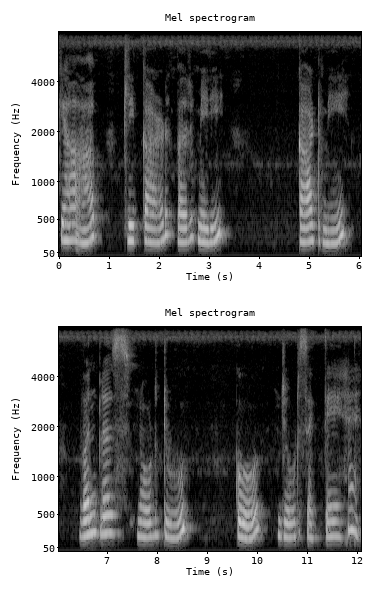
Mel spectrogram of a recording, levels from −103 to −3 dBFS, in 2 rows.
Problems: none marked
